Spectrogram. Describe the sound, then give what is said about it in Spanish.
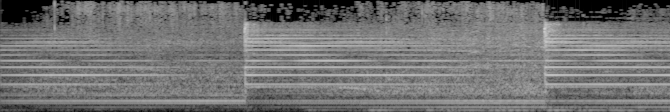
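A large clock-tower bell in Madrid, Spain, tolls slowly to mark the New Year: two heavy strikes about three seconds apart, each blooming into a long, sustained metallic ringing that hangs in the air. No one speaks. “Es el sonido que en España marca el cambio de año. Las campanadas.”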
